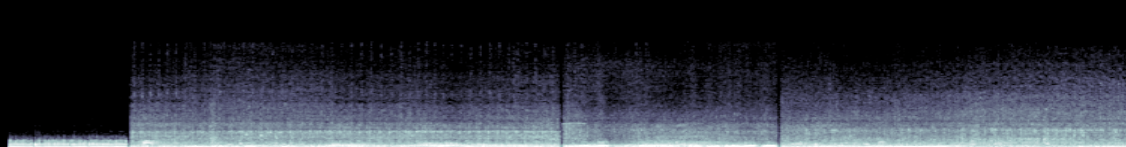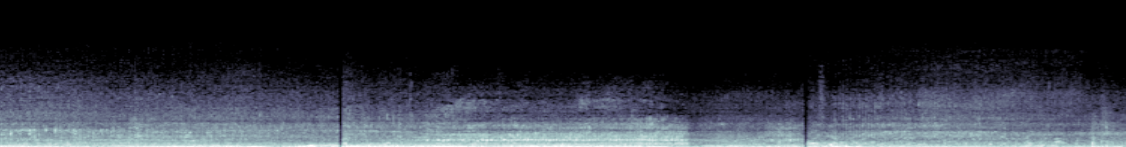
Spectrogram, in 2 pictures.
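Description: Modified cars' engines revving and pulling away one after another, their pitch rising and falling. The sound cuts off abruptly between short clips several times.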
